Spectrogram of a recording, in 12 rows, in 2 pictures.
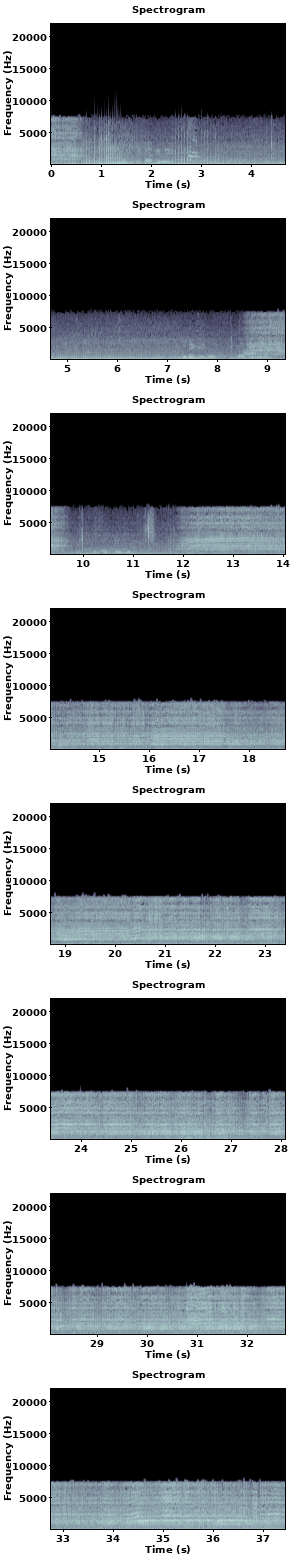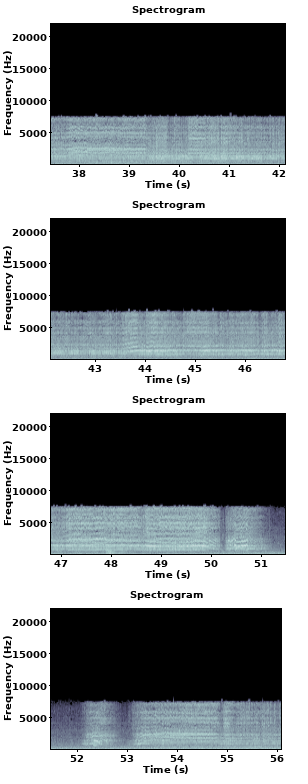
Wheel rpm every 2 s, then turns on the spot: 30, 0, 0, 0, 40, 0, 100, 110, 110, 110, 140, 160, 160, 160, 160, 160, 160, 180, 180, 160, 160, 160, 190, 200, 190, 70, 50, 160.
none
